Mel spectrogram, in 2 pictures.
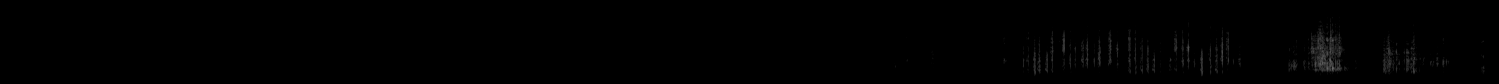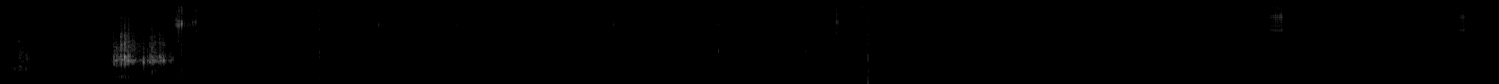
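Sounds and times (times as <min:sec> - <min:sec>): plastic keyboard case rattling: 0:10.6 - 0:15.2, 0:16.1 - 0:16.8.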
